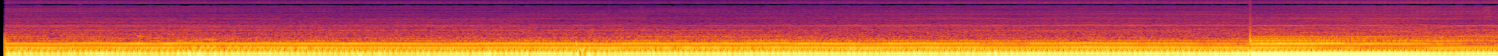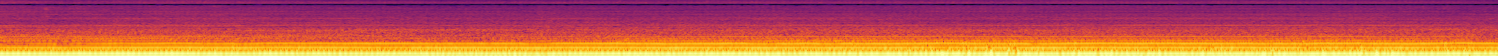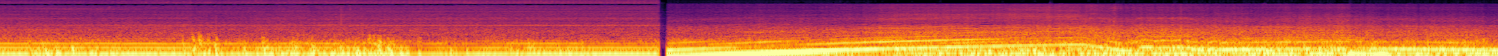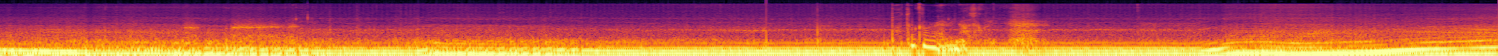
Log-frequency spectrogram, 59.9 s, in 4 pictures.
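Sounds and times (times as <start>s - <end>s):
motorcycle engine idling: 0.0s - 36.7s, 43.7s - 54.0s, 54.8s - 57.0s.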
